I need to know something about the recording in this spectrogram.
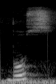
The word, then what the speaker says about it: Bus: Well, unless a word ends with an s, of course, then you can't boss because there's no vowel following like in the word bus, which is like the English boss.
